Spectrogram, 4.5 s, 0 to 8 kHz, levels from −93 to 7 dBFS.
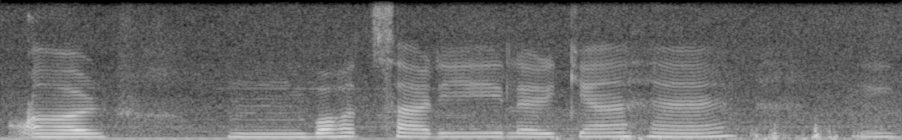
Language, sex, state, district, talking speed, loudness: Hindi, female, Bihar, Katihar, 80 wpm, -17 LUFS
